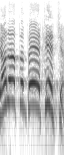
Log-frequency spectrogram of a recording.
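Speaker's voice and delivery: loud oil field voice. Showing how he told people in life-and-death situations to listen, in oil field voice. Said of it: "I know I still have my oil field voice".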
